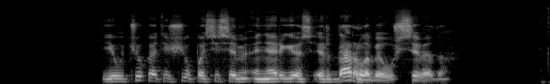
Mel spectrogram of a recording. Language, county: Lithuanian, Kaunas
